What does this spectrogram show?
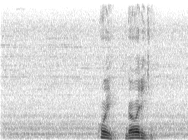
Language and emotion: Russian, neutral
